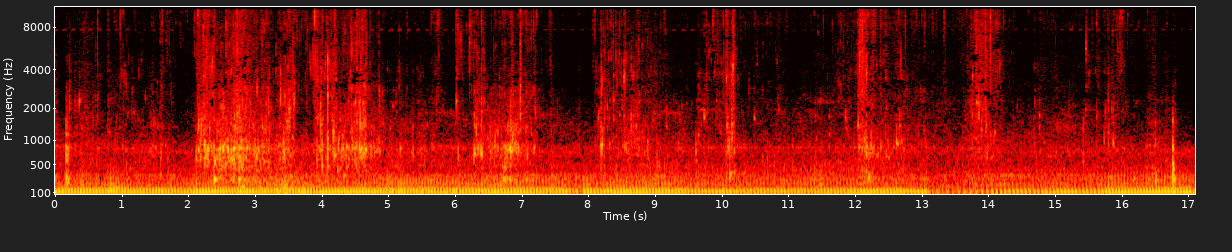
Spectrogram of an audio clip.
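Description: Water trickling and splashing as a baited lobster trap is set in the water, over a steady low hum that drops away briefly about thirteen seconds in.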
